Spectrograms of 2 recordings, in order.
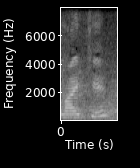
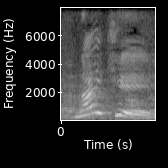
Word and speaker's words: Nike: It's pronounced Nike. – Nike. – Yeah. – That's a good tip. You see, if you learn English with me, Nike.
